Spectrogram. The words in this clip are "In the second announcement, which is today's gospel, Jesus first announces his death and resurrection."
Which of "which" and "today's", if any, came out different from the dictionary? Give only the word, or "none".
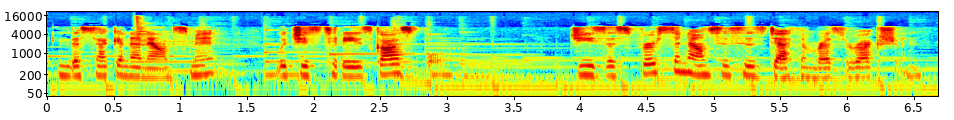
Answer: none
